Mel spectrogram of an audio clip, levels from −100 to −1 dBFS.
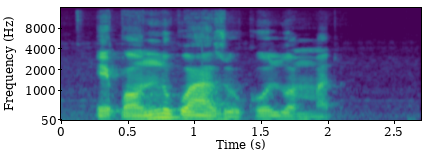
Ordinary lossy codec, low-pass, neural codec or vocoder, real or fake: none; 14.4 kHz; vocoder, 48 kHz, 128 mel bands, Vocos; fake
